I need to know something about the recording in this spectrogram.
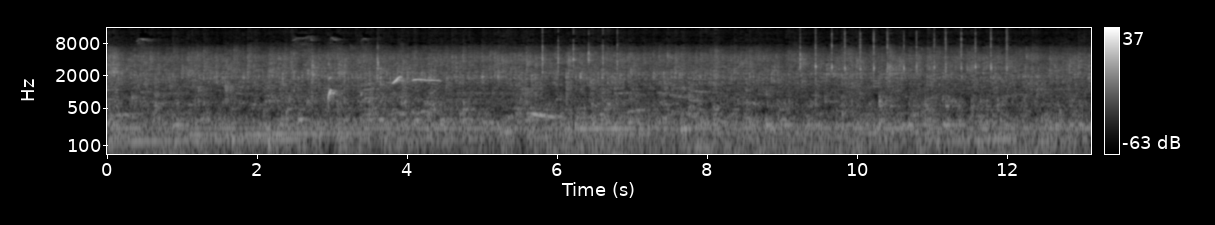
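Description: Steady falling water, like rain, with many short drip ticks that come thicker near the end, and a dog giving a couple of short high whines about three to four seconds in.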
